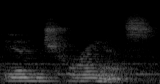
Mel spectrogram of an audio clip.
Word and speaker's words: entrance: just like it but it is pronounced in trance so entrance is a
